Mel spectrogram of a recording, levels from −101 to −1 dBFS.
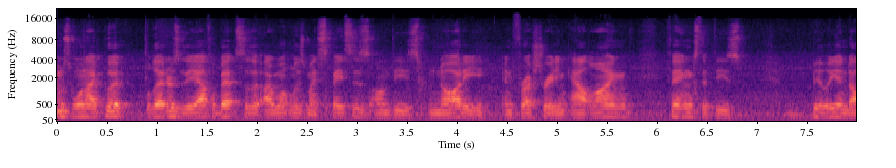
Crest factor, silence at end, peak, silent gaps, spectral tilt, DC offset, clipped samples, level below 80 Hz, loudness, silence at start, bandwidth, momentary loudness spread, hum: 20 dB; 0 s; -18 dBFS; none; -5 dB/octave; under 0.1%; under 0.1%; -64 dBFS; -37 LUFS; 0 s; 17 kHz; 12 LU; none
